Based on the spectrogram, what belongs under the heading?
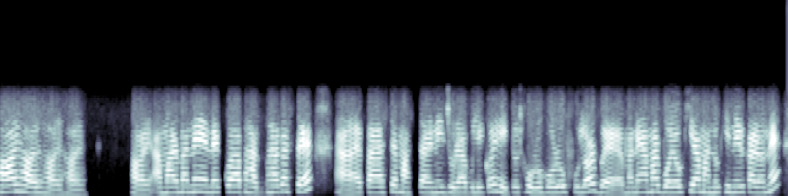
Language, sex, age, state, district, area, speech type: Assamese, female, 30-45, Assam, Kamrup Metropolitan, urban, conversation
